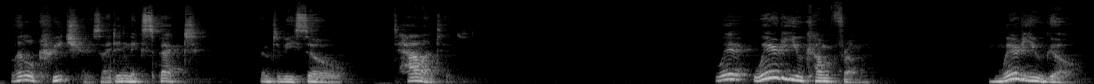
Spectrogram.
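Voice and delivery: ominous, foreboding voice. The narrator voices a voice reaching out as the listeners reach the top chamber; ominous voice. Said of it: "this ominous voice".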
